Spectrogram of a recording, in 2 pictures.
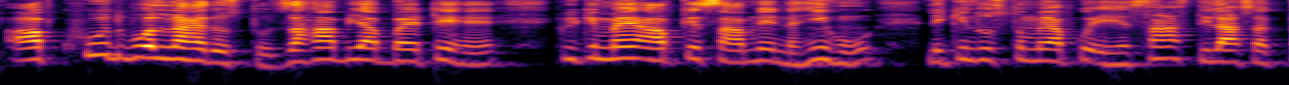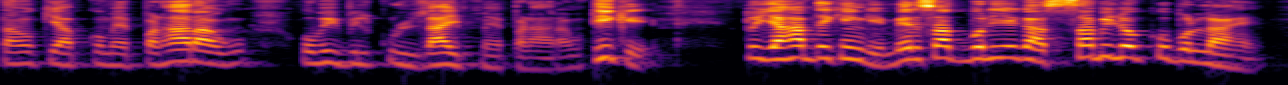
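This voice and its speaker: A man teaching English pronunciation as a lesson in Hindi, spelling out letters, repeating each word and asking his viewers if it is clear. He says he is sweating in the heat. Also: high-pitched. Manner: repetitive, spells letters out and drills, asks "clear?". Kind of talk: Hindi-language phonics lesson.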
